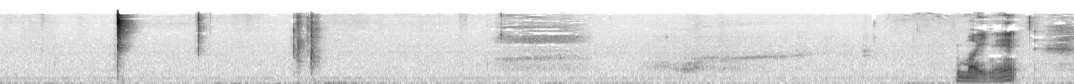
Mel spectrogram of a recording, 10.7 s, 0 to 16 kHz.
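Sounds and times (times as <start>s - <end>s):
lighter clicks lighting a cigarette: 1.2s - 1.4s
breathy hiss of smoking a cigarette: 4.9s - 8.2s
soft drawn-out exhale of cigarette smoke: 4.9s - 8.2s, 10.4s - 10.7s
speech: 9.6s - 10.3s.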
